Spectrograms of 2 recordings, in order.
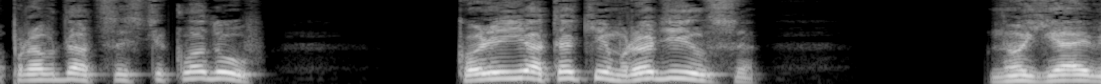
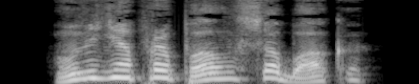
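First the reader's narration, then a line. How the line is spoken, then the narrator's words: Sad. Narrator (Russian): грустно сообщил он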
